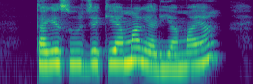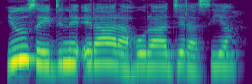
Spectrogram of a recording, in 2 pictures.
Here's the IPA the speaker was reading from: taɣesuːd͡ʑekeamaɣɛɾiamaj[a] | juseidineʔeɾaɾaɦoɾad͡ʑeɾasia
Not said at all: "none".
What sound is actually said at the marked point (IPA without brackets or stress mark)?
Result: a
